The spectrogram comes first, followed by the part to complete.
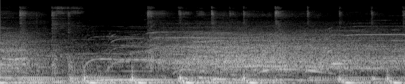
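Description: A K-pop song played live through a concert hall's PA and recorded from the audience: a heavy, regular bass beat with sliding pitch lines above it.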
